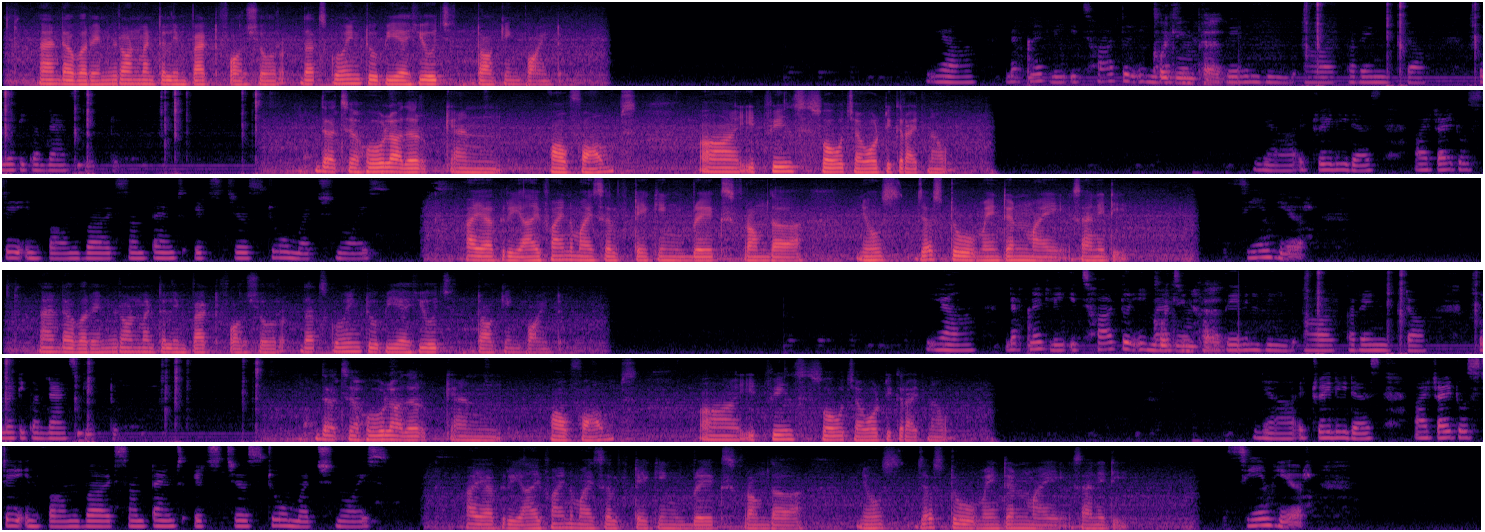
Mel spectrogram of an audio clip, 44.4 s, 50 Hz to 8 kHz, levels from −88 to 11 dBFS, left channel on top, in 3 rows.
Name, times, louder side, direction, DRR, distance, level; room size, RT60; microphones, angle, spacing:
voice 1, 0.0-6.1 17.4-24.7 33.8-41.6, left 5 dB, 50° left, 0.5 m, -29 dB
voice 2, 9.2-9.7 10.0-14.3 14.8-16.3 27.3-33.5 42.0-43.2, right 3 dB, 80° right, 0.6 m, -41 dB
sound 1, 10.1-22.9, left 2 dB, 65° left, 2.5 m, -46 dB
5.0 x 3.0 x 3.0 m
head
